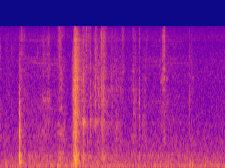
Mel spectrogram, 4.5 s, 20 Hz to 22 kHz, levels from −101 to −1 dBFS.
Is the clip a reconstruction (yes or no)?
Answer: no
